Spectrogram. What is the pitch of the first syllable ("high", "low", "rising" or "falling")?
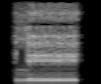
high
